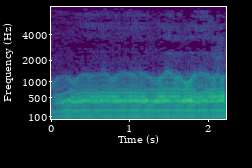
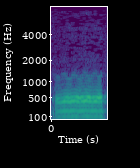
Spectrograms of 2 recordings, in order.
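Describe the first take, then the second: First: Slow, drawn-out eerie call; approaching ghostly call. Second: Lower, soft distant call; faint distant calling. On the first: Storyteller imitating the ghost voice coming closer, slow eerie call. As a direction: draw the call out as it comes nearer. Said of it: "って来るんですよ". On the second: Storyteller imitating the ghost voice far off, soft distant call. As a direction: call from far away, softly. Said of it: "遠くの方に声がしてましたよ". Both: Retold or imitated.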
